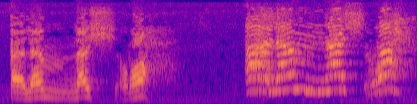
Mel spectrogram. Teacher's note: میم ساکن یہاں اظہار شفوی ہوگا اور را کے اوپر زبر ہے، اس کو پر کر کے پڑھیں گے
